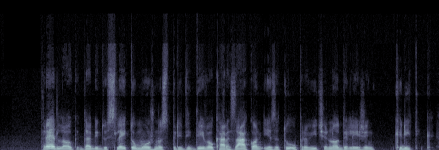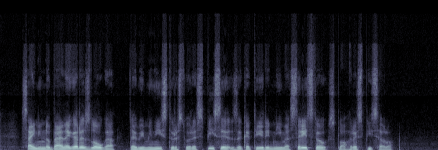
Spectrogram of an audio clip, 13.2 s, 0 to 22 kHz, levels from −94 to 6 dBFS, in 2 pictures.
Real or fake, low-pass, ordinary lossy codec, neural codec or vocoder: fake; 19.8 kHz; Opus, 32 kbps; vocoder, 48 kHz, 128 mel bands, Vocos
